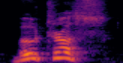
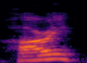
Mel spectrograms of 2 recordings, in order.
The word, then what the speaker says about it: Khoury: Chaos Silence Khoury? You know why I pronounced the K When I was a kid, we played baseball in a in a leagues, and it was called the Khoury League, and it was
